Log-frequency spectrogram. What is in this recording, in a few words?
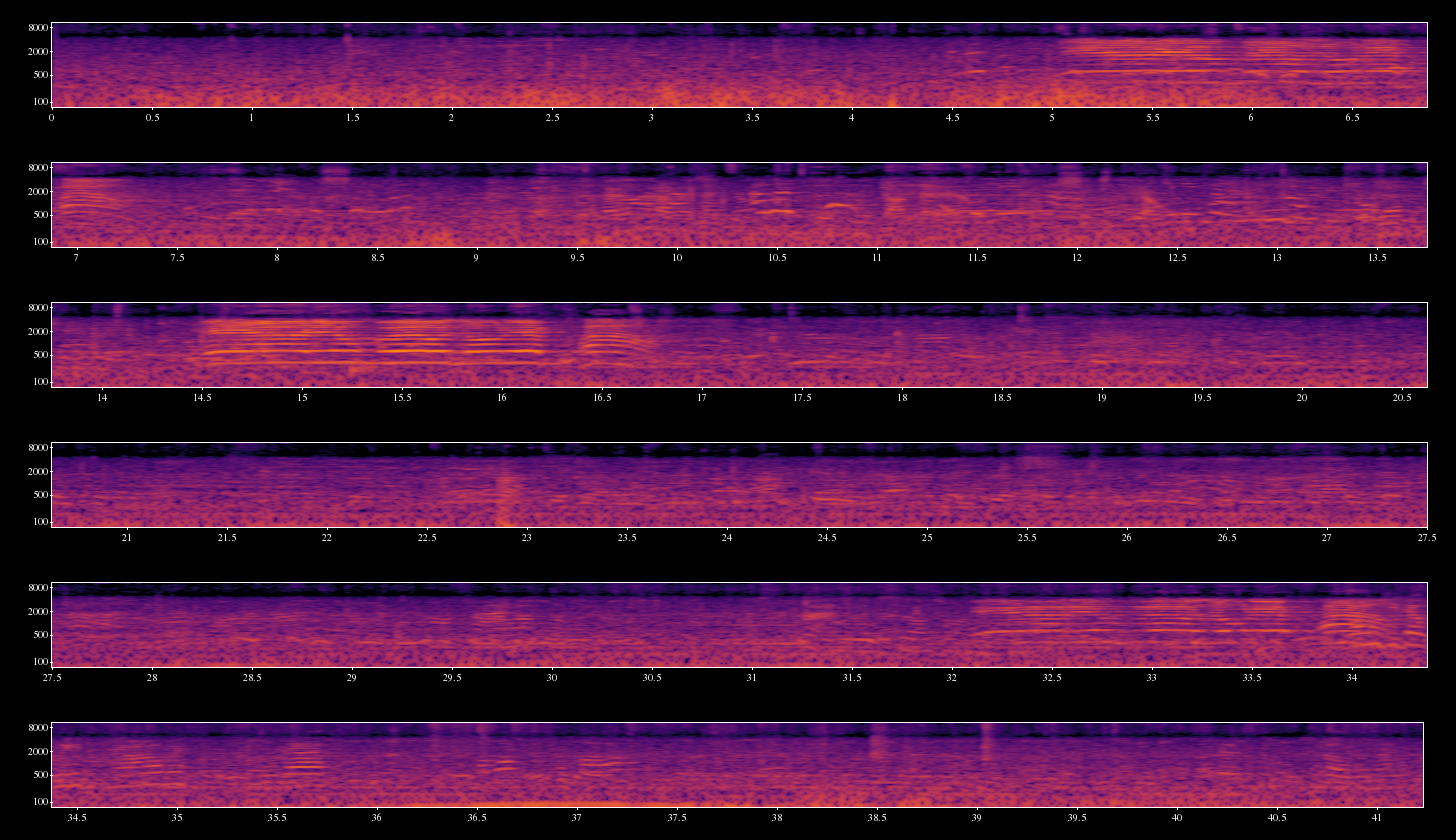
Liverpool Umbrella Seller; Sound Scapes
